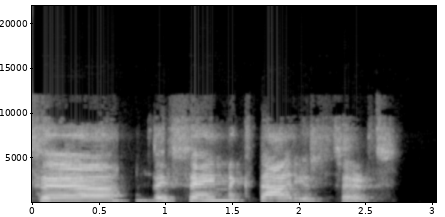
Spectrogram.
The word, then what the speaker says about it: Nectarios: There's a really good movie called Man of God that is about the How do you say Nectare Nectare Nectare Nectare Nectarios.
